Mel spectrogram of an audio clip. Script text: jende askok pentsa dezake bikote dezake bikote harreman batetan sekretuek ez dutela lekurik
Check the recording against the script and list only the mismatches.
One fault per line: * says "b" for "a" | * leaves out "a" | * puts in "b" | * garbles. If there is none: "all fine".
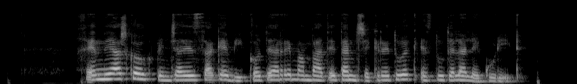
* leaves out "dezake bikote"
